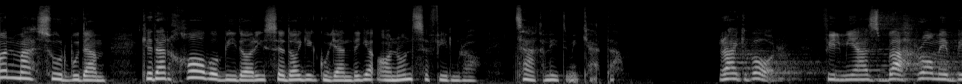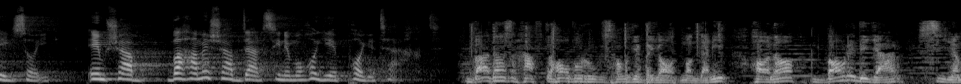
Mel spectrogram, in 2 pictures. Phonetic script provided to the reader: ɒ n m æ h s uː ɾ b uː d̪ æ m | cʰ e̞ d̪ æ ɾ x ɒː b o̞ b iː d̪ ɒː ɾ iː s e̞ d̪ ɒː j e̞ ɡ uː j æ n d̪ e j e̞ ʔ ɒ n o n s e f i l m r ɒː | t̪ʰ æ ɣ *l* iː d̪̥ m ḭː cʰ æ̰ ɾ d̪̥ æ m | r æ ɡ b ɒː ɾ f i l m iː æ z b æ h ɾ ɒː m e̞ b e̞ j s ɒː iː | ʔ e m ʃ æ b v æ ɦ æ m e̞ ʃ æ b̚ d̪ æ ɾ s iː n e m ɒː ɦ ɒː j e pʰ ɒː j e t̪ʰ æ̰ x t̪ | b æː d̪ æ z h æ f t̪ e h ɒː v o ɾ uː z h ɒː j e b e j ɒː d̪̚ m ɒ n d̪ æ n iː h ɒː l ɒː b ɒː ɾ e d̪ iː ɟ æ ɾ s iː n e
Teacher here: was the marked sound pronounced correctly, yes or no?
yes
